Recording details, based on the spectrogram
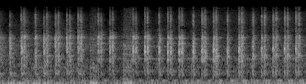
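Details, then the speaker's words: Mahindra XUV500 diesel at idle: fast, sharp ticking knock about three a second, sounding as if something is broken; cause suspected, not confirmed, to be checked with a scan tool. "इसमें problem है बहुत अजीब सा sound ए रहा है ऐसा ग रहा है जैसे टूटी हुई है"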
